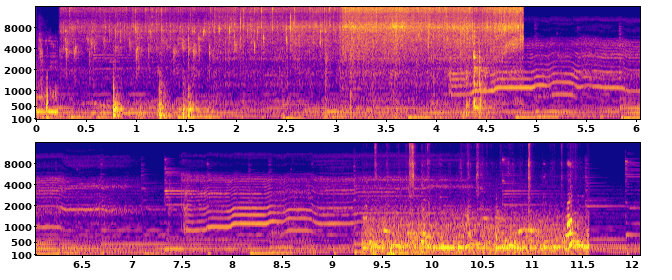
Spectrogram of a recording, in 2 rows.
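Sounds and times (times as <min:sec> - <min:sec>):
soft background music: 0:00.0 - 0:12.0
onions and garlic sizzling in oil: 0:00.2 - 0:04.9.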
